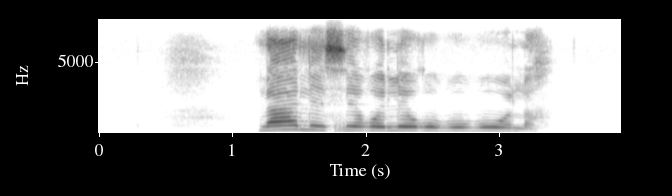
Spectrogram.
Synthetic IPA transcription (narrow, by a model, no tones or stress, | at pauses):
lalɪsɪɣʊlɪɣʊbʊbʊːla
